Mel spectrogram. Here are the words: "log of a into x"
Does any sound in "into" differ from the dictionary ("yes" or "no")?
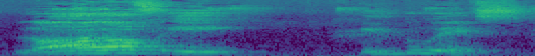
yes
